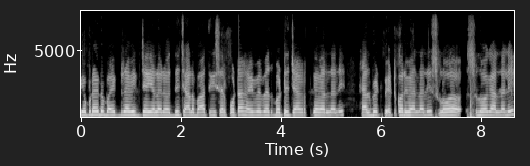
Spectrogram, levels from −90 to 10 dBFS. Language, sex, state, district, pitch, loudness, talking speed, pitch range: Telugu, female, Andhra Pradesh, Srikakulam, 235 Hz, -12 LUFS, 160 wpm, 230-245 Hz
